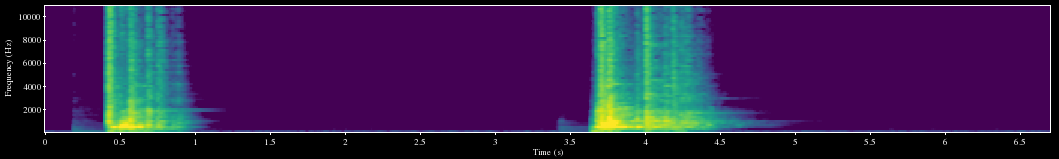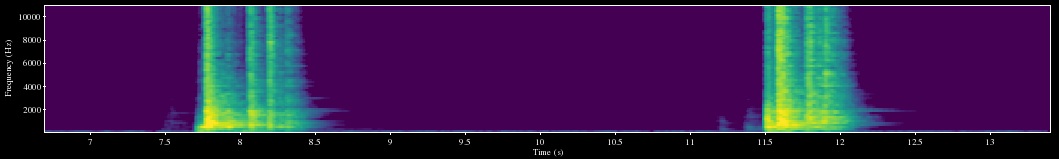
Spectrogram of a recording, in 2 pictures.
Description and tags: A baking dish dropped on floor.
